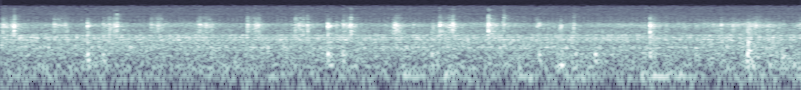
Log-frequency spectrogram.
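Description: Faint, scattered small clicks and handling noise from a pump shotgun as its magazine cap is screwed on, over a steady background hiss.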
